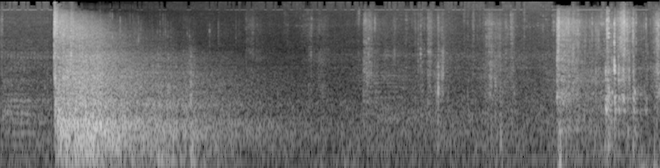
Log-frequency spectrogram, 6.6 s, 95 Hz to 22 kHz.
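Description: A 12 gauge shell fires from a 10 gauge shotgun at a 30-yard range outdoors, giving one loud, sharp blast that decays quickly into a long rumble. Fainter thumps and rustles follow, with a louder burst of noise near the end.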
